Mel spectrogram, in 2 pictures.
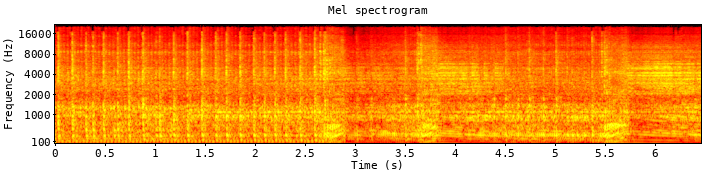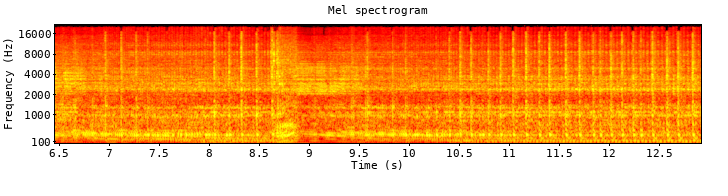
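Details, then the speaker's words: Yamaha AT-1 converted to CT-1, first start-up after rewiring, oil pump priming and carburetor fix (suspected sticky float or debris under needle), choke on, pre-mix fuel; crisp, even two-stroke idle with quick blips, steady firing, normal and healthy. "Sounds pretty good. Okay guys, there you have it. The AT-1 to CT-1 runs. Sounds pretty reasonable."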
